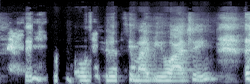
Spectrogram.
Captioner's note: laughs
